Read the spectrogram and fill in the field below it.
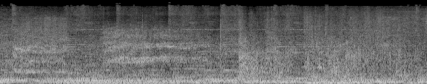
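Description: Car tires skid and spin loudly, straining for grip in a continuous whining screech over a deep engine rumble, steady for the full length with no voices.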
